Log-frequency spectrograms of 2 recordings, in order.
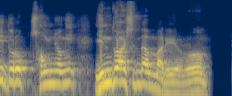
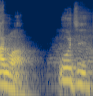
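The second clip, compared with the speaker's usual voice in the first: ordinary talk, nothing marked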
